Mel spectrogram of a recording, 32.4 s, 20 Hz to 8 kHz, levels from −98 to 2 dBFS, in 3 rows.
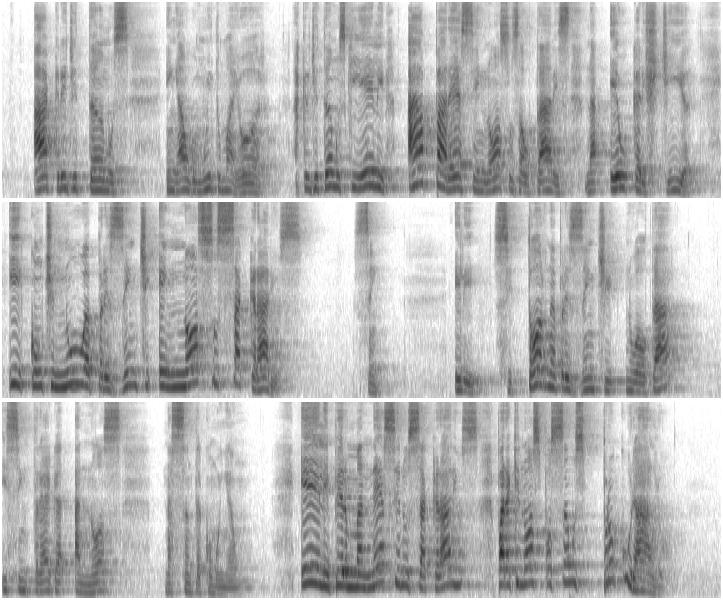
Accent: Brazilian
